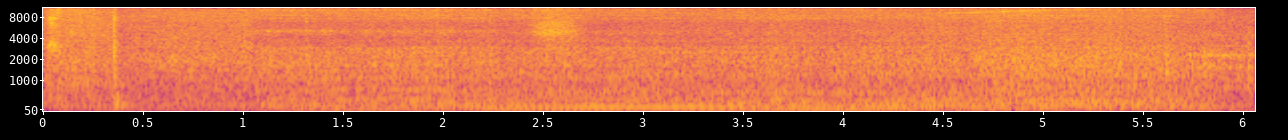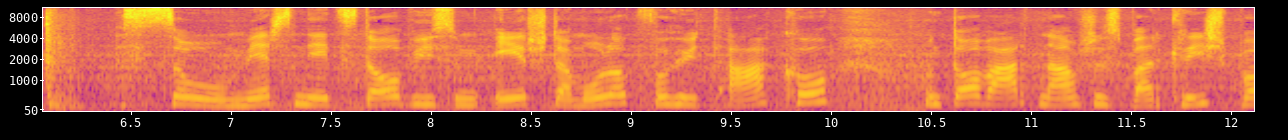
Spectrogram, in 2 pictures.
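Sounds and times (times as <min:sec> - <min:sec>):
municipal garbage truck diesel engine droning as it pulls away: 0:00.0 - 0:12.1
sharp clunks: 0:06.0 - 0:06.4
speech: 0:06.7 - 0:12.1.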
